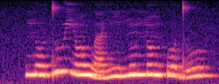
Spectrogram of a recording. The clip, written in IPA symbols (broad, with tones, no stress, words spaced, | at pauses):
no˧du˦jɔ̃˧ wã˨jĩ˧nũ˦ nɔ̃˦ɡ͡bo˦˨du˨˦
